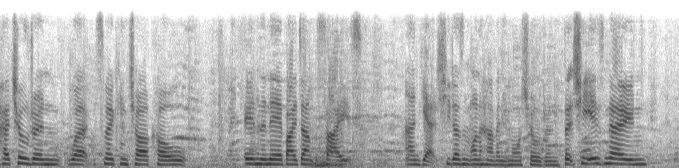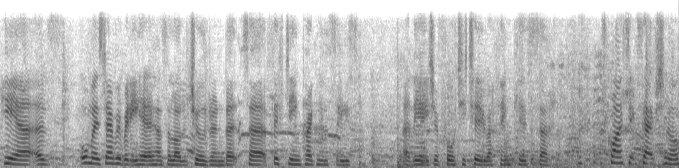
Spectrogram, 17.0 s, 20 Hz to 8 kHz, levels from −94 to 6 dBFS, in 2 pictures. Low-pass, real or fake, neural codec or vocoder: 7.2 kHz; fake; vocoder, 44.1 kHz, 80 mel bands, Vocos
